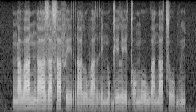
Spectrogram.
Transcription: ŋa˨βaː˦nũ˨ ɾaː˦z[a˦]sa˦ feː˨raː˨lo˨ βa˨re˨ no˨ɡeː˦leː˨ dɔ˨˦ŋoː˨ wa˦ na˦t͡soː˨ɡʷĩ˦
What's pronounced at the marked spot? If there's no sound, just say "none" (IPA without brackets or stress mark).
a˦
